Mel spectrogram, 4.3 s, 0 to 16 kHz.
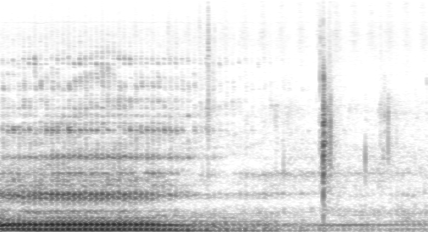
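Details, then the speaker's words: Geo Metro with replacement 1994 engine, about 208,000 miles, at idle: rapid, even knocking about three and a half per second, fading as the engine winds down; engine knock and hiss, owner places it at the number one cylinder. "it's starting to hiss and knock i don't know if you guys can hear that knock another from the number one cylinder"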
